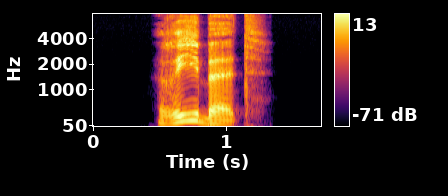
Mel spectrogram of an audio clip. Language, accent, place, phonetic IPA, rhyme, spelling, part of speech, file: German, Germany, Berlin, [ˈʁiːbət], -iːbət, riebet, verb, De-riebet.ogg
- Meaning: second-person plural subjunctive II of reiben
